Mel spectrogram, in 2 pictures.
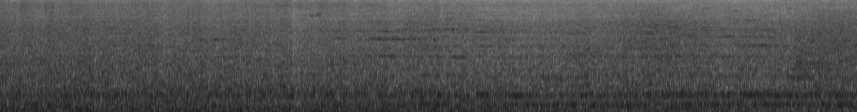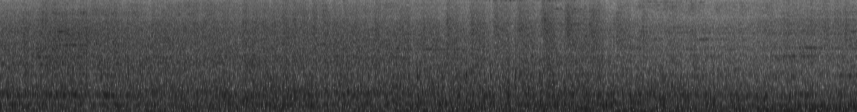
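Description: Train passing close by, its cars rolling past with wheels clacking over rail joints and a steady wheel squeal.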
